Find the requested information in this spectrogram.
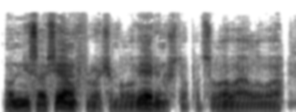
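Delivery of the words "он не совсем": usual speaking voice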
